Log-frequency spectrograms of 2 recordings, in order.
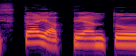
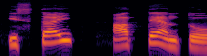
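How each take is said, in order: First: Slow, syllable by syllable "stai attento"; slow repeat. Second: Said in the usual way. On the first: Shown as a demonstration. Teacher repeating for students, slow and careful. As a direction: spell out "stai attento" slowly for learners.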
